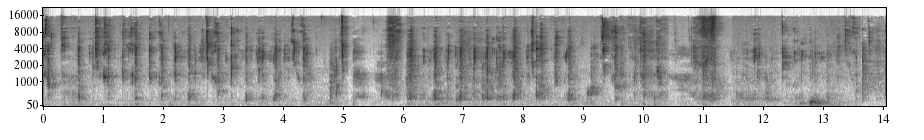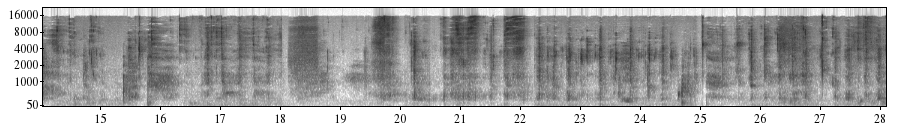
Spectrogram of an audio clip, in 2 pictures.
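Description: Close-miked chewing and biting of food, a dense run of small clicking mouth sounds several times a second, broken by a few short pauses.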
